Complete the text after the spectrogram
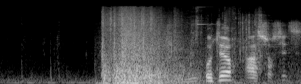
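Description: Rifle shots ring out in a quick burst.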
